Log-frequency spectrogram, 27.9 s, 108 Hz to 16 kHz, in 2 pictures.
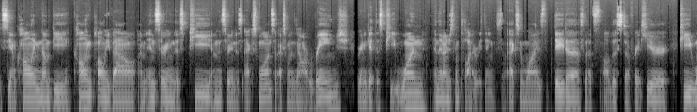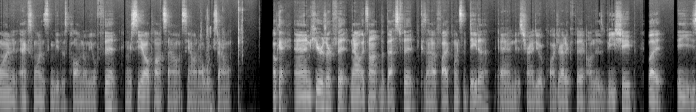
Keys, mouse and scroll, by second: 0.1 click, 0.6 click, 1.2 click, 2.2 double click, 3.1 click, 3.7 click, 4.4 click, 4.8-7.0 drag, 7.0-11.8 drag, 11.8 click, 12.2 click, 13.5-15.1 drag, 14.4-15.2 typing, 15.1-17.7 drag, 17.7 ctrl+Num_Lock, 17.7-20.0 drag, 17.9 ctrl+`, 18.4-19.1 typing.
